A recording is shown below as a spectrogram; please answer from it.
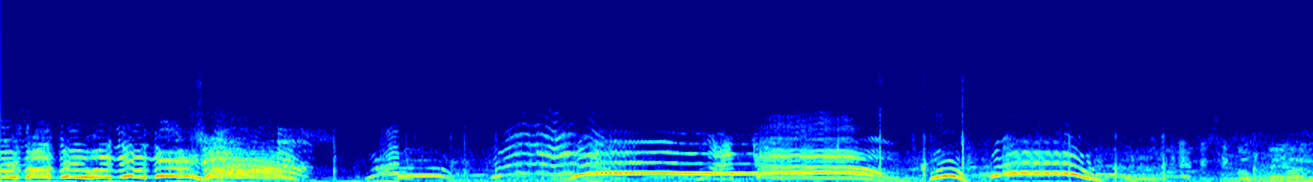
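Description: Several young women shouting and cheering in high, excited yells, one yell held for over a second about four seconds in.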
